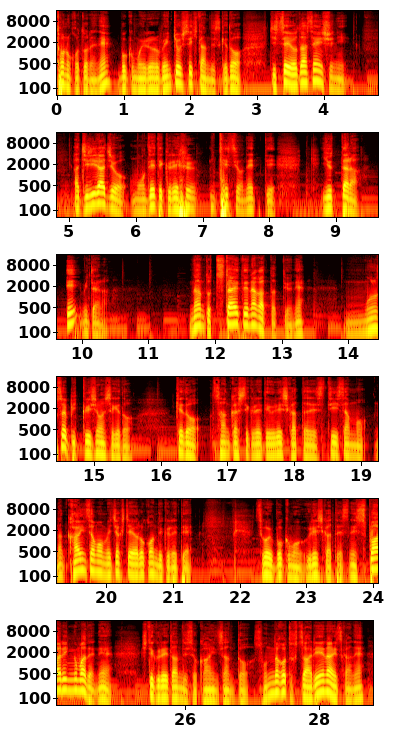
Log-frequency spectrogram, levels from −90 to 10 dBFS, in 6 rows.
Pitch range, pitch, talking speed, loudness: 95-120 Hz, 105 Hz, 375 characters per minute, -21 LUFS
